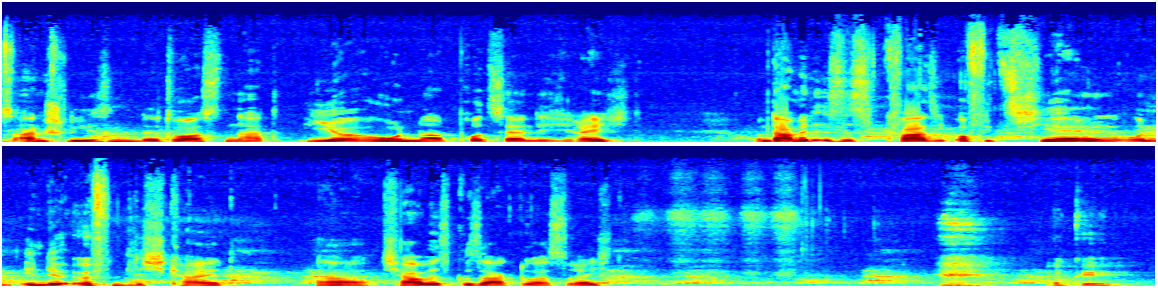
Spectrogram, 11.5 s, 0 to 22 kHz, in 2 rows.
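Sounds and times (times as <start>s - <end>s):
dogs barking and yipping: 0.0s - 1.1s, 3.5s - 11.1s
speech: 0.0s - 3.2s, 3.8s - 9.0s, 10.4s - 11.4s
room noise hiss: 0.0s - 11.5s
laughter: 8.7s - 11.4s.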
